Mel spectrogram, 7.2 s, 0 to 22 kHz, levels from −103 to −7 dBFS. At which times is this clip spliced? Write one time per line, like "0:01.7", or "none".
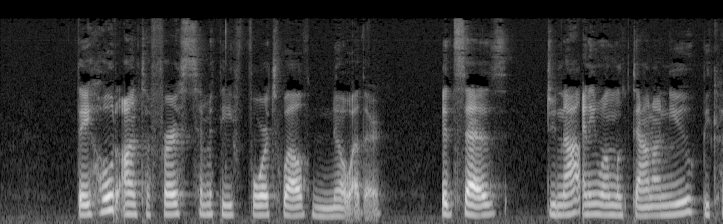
0:03.1
0:05.8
